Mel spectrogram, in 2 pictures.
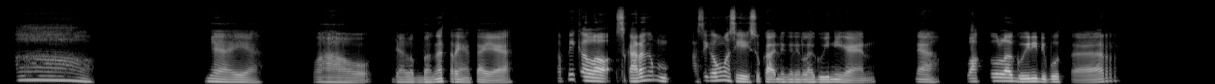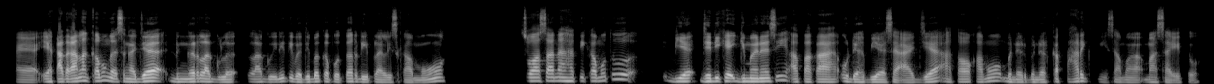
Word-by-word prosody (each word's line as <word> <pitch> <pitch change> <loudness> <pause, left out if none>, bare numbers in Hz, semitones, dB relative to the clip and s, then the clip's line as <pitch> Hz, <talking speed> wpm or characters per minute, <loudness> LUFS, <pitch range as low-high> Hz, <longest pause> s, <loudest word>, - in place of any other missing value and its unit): Oh! 195 - -5 1.1
Iya, 130 -2 0 0.2
ya. 105 - -3 0.6
Wow, 105 -3 -5 0.2
dalam 110 -3 -6
banget 130 +5 0
ternyata, 110 -3 -2
ya? 100 +1 0 0.5
Tapi 235 - -7
kalau 170 -7 +6
sekarang, 160 +6 +4
m 185 - -9 0.3
pasti 125 +8 -8
kamu 185 +3 +1
masih 135 -6 +3
suka 125 -1 +3
dengerin 115 -1 -2
lagu 115 0 -1
ini, 115 0 +2
kan? 95 -1 0 0.5
Nah, 115 0 -3 0.2
waktu 140 +3 -4
lagu 155 -4 +5
ini 140 +1 +6
diputar 120 0 -3 1.2
kayak, 105 -2 -4
ya 130 0 0
katakanlah 140 +7 +6
kamu 155 +5 +1
nggak 130 -3 +4
sengaja 135 +5 +6 0.2
denger 135 -1 0
lagu 125 -4 +2
le 115 - +1 0.2
lagu 120 -1 -4
ini 140 +5 -2
tiba-tiba 125 0 0
keputar 135 +2 -2
di 120 - +1
playlist 105 -3 -3
kamu, 110 +11 -3 0.7
suasana 165 0 +2
hati 160 0 -1
kamu 160 +5 -2
tuh 240 -1 -2 0.2
dia 145 -3 +1
jadi 145 +1 +3
kayak 150 -2 +5
gimana, 140 +1 +4
sih? 195 +5 -2
Apakah 125 -4 +2
udah 120 -5 -1
biasa 115 -2 0
aja, 115 +7 0
atau 120 +1 -3
kamu 150 +9 -4
bener-bener 110 -1 -4
ketarik 140 +4 -3
nih 110 - -17
sama 105 0 -7
masa 110 -2 -3
itu? 95 -1 -9
125 Hz, 155 wpm, -25 LUFS, 115-150 Hz, 1.2 s, kalau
